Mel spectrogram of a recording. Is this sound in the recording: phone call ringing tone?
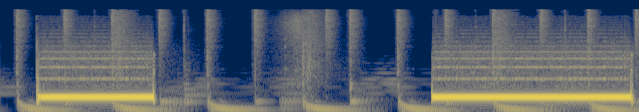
yes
